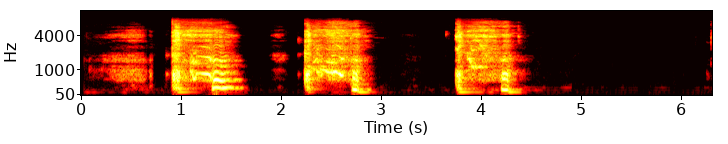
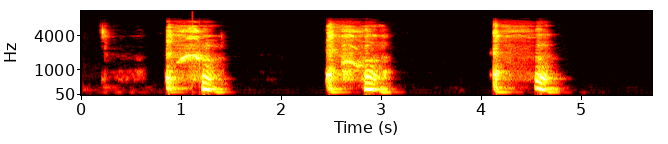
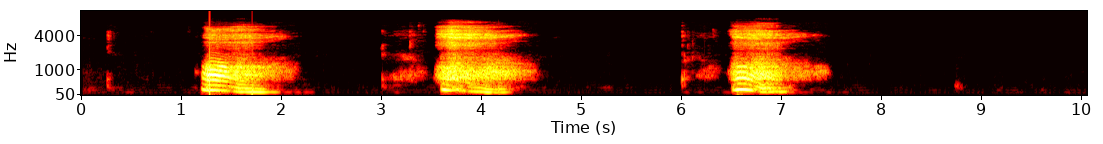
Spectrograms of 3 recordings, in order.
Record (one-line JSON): {"three_cough_length": "6.3 s", "three_cough_amplitude": 28815, "three_cough_signal_mean_std_ratio": 0.39, "cough_length": "5.7 s", "cough_amplitude": 32112, "cough_signal_mean_std_ratio": 0.37, "exhalation_length": "10.1 s", "exhalation_amplitude": 28449, "exhalation_signal_mean_std_ratio": 0.32, "survey_phase": "alpha (2021-03-01 to 2021-08-12)", "age": "65+", "gender": "Female", "wearing_mask": "No", "symptom_none": true, "smoker_status": "Ex-smoker", "respiratory_condition_asthma": false, "respiratory_condition_other": false, "recruitment_source": "REACT", "submission_delay": "1 day", "covid_test_result": "Negative", "covid_test_method": "RT-qPCR"}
